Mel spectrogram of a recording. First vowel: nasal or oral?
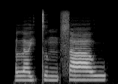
oral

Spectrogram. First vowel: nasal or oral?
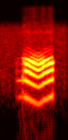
oral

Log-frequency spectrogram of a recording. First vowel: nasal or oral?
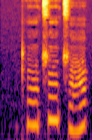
nasal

